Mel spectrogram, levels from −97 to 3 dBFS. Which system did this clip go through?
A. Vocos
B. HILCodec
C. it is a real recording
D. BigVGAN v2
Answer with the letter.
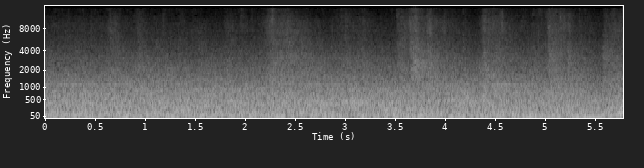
C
